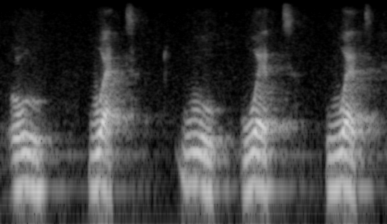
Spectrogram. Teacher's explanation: Aquí va a tener dos puntos de articulación, labio velar, es decir, mientras articulas con el labio, también vas a subir la lengua hacia los velos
